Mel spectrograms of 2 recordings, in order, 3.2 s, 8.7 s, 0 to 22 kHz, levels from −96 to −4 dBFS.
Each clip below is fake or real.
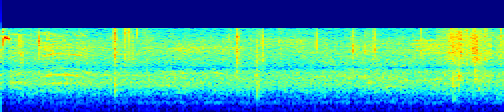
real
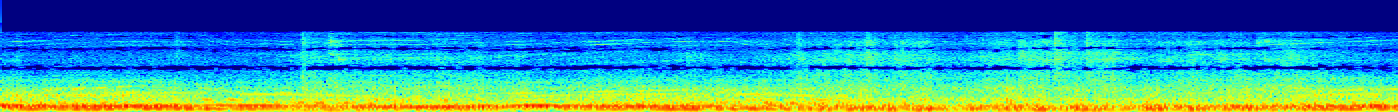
real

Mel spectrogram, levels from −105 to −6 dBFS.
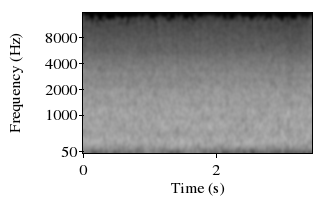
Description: fake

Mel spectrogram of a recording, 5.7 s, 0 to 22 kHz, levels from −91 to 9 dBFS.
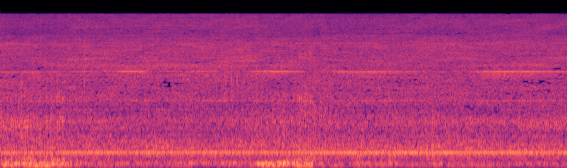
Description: real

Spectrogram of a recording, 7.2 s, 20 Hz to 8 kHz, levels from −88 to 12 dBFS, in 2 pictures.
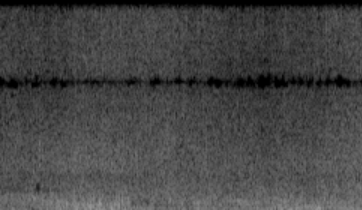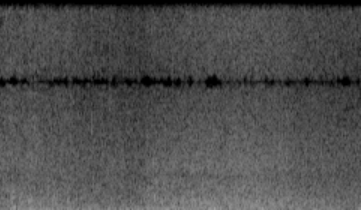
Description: fake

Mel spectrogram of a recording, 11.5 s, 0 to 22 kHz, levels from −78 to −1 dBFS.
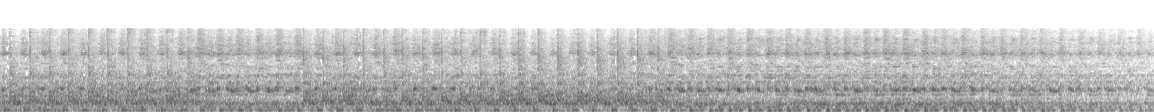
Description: real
